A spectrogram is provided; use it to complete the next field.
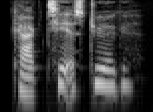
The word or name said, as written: karakterstyrke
